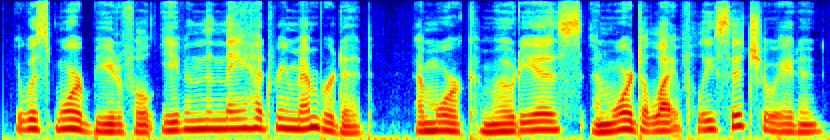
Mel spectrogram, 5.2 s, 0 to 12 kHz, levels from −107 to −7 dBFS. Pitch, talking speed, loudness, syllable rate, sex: 165 Hz, 195 wpm, -18 LUFS, 6.4 syllables/s, female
